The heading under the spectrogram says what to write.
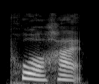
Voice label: "迫害", Chinese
